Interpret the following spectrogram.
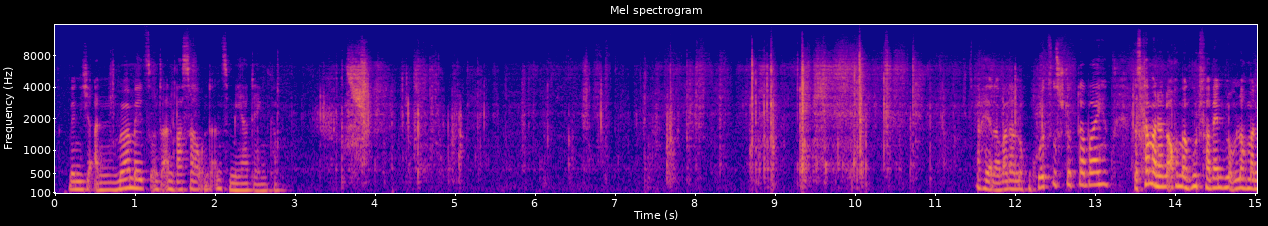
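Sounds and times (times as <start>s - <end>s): paper ticks and crackles: 2.7s - 14.0s
paper pages rustling: 3.0s - 14.6s.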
